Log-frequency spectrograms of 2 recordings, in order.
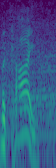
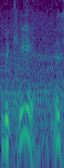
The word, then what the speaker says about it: McKay: He beats him Mackay. It's McKay. Mackay's fine. It's not. He's told me yesterday it was McKay.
